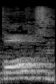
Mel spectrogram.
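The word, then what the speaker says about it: Koch: इसको कॉमनली एक और नाम से जानते हैं, इसका नाम है कॉक्स डिजीज। क्या बोलते हैं? COX disease. कॉक का स्पेलिंग के ओ सी एच होगा।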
